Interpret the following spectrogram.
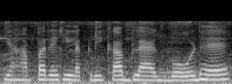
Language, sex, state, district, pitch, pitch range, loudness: Hindi, female, Uttar Pradesh, Lucknow, 210 Hz, 200-220 Hz, -13 LUFS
